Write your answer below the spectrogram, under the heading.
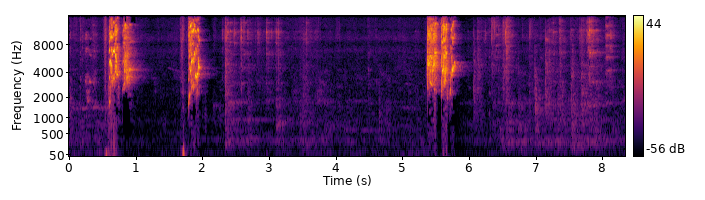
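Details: A white lovebird couple in the morning. Loud, piercing chirps come in three bursts: two close together early, then a longer gap before the third. Faint chatter fills the quiet stretches.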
